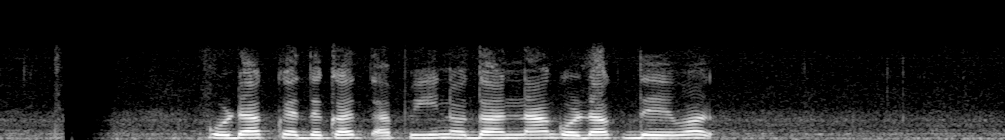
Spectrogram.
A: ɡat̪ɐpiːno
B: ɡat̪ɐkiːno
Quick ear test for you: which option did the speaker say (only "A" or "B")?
A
